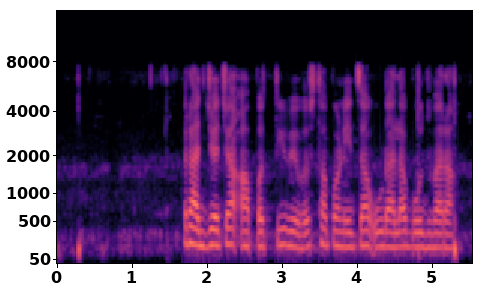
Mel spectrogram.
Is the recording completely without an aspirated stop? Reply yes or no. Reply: no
